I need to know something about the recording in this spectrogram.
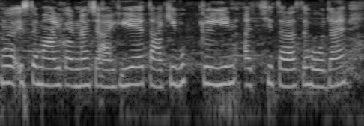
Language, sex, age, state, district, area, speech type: Urdu, female, 18-30, Uttar Pradesh, Gautam Buddha Nagar, urban, spontaneous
